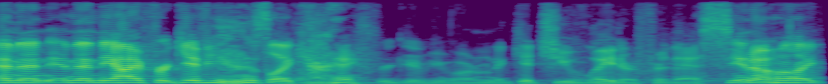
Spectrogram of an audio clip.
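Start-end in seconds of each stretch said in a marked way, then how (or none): 1.7-3.7 through gritted teeth, much lower, quieter. Demonstrating a grudging forgiveness, said through gritted teeth. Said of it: "there's just gritted teeth".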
